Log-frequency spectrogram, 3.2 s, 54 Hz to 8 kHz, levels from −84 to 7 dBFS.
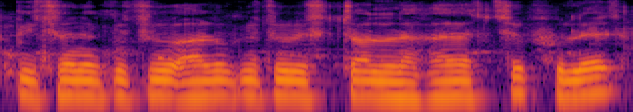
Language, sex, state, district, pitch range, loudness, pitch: Bengali, male, West Bengal, North 24 Parganas, 110-115 Hz, -22 LUFS, 115 Hz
